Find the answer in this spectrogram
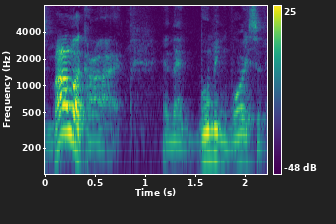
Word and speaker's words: Malachi: him I started interviewing him I called him Malachi Throne because no one told me how to pronounce his name I never heard his name pronounced and just as I said that he said it's Malachi and that booming voice of his and so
